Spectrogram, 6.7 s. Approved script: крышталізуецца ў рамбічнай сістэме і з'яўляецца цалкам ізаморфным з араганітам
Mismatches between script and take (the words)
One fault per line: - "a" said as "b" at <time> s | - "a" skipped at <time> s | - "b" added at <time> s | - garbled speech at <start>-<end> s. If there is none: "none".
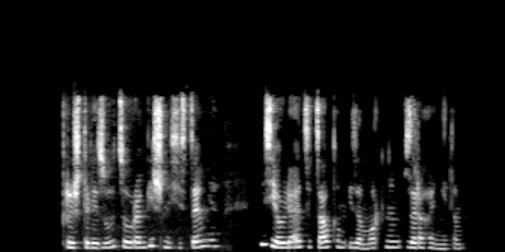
none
